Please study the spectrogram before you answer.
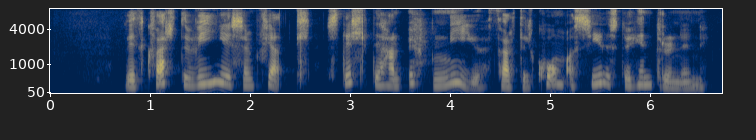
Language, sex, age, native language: Icelandic, female, 30-39, Icelandic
